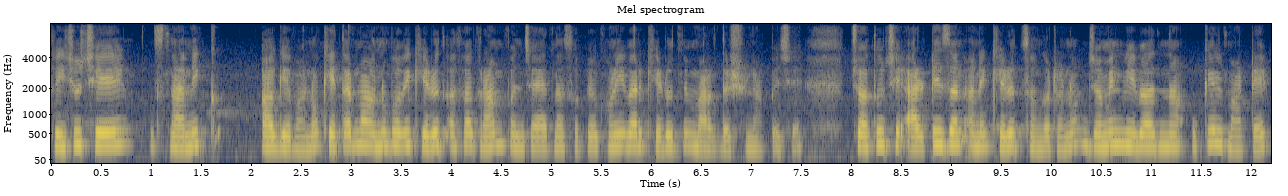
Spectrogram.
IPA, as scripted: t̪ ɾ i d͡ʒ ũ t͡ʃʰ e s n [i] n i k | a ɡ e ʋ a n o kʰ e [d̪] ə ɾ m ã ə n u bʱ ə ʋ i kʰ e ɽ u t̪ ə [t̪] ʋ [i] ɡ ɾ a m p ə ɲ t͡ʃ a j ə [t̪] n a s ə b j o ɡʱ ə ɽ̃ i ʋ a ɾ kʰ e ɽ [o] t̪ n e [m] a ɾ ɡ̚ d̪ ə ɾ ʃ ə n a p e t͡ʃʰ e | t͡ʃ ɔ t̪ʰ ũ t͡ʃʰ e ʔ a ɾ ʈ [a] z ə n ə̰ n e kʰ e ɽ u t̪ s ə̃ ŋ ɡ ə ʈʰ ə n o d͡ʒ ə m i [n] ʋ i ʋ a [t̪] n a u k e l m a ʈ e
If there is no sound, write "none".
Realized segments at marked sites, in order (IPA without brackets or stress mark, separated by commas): a, t̪, t̪ʰ, a, t̪, u, m, i, n, d̪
